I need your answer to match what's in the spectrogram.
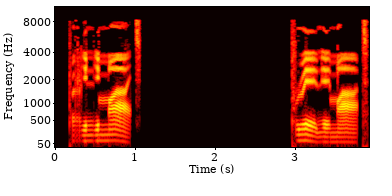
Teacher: The stress falls on the third syllable.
